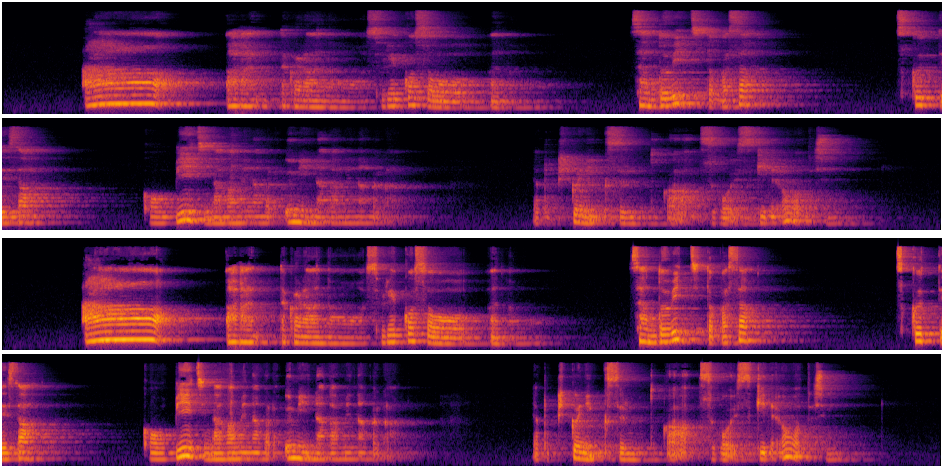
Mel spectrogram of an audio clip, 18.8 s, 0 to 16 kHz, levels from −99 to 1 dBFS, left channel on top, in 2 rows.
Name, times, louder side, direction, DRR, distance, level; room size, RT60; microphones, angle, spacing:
voice 1, 0.8-1.7 2.2-5.4 6.3-7.6 9.1-9.8 10.8-13.3 15.0-17.8, right 6 dB, 75° right, 9 dB, 0.4 m, -27 dB
6.5 x 3.2 x 5.1 m, 1.2 s
head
